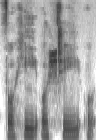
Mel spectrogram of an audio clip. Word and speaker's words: ho: We'll try this one together. All right. So io, the conjugation is o. And I say o because we do not pronounce that H.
